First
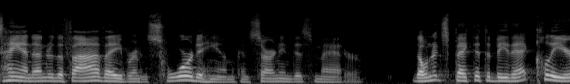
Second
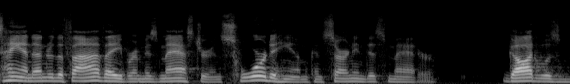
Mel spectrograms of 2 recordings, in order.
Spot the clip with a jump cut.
first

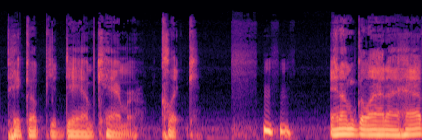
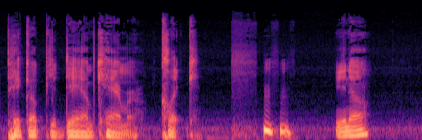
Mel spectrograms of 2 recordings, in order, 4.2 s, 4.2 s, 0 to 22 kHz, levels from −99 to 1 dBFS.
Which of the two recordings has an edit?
first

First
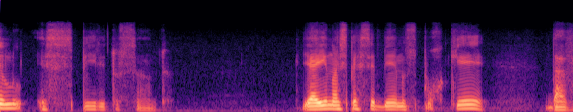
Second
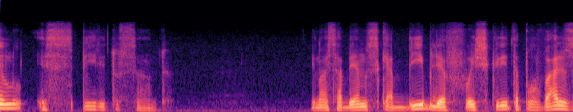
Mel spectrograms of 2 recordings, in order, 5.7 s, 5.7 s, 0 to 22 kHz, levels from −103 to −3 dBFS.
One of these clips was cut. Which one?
first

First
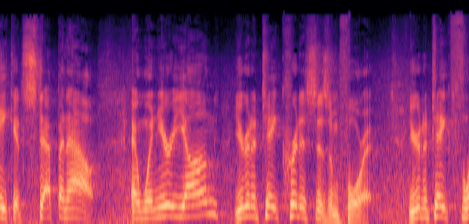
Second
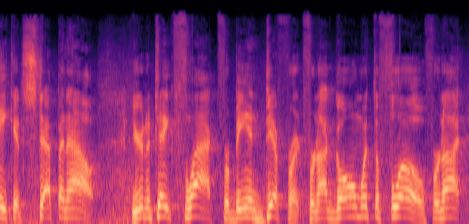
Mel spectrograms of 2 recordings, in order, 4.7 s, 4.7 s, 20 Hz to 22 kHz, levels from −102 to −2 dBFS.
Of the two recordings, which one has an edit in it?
second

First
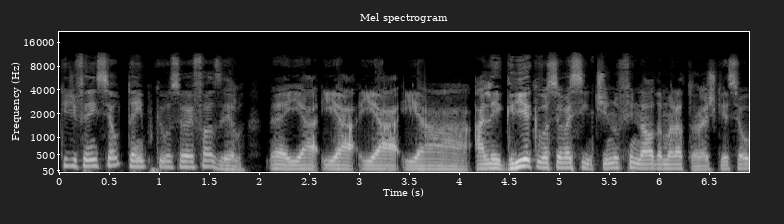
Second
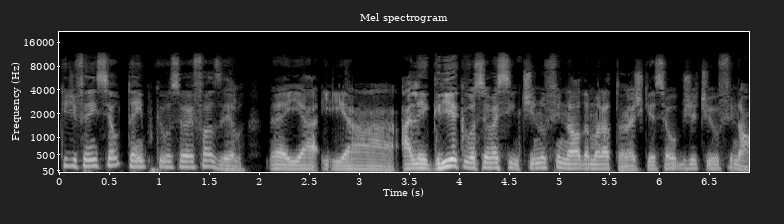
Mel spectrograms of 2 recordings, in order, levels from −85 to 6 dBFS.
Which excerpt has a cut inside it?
second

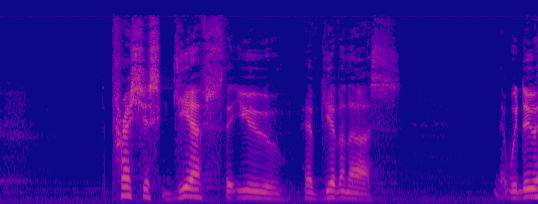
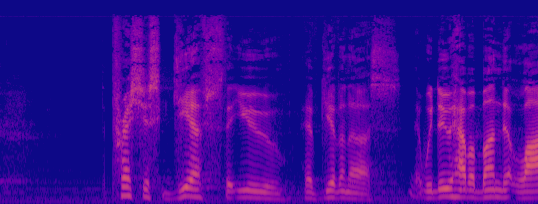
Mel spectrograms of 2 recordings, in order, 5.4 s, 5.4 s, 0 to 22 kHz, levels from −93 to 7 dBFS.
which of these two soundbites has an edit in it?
second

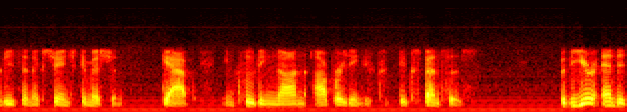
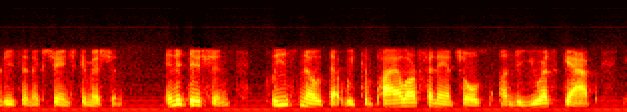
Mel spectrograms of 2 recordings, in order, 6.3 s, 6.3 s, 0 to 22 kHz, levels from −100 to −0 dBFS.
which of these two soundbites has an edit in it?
first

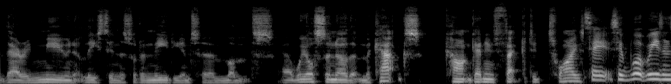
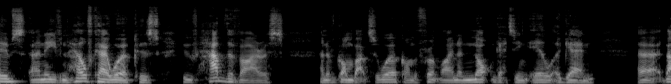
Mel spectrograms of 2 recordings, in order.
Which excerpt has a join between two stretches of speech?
first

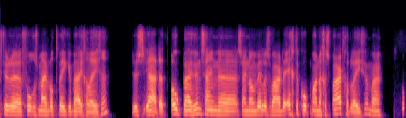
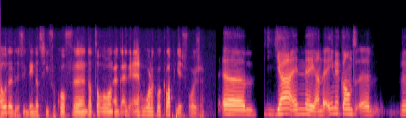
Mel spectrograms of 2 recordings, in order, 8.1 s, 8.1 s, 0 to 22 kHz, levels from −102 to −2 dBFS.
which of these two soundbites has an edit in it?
second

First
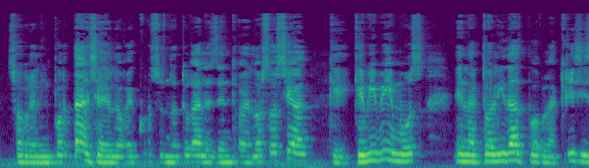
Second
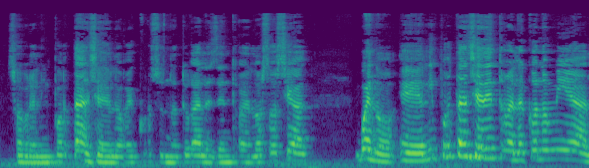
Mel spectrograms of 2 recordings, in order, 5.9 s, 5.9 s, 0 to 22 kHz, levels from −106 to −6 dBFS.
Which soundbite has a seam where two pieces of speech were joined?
first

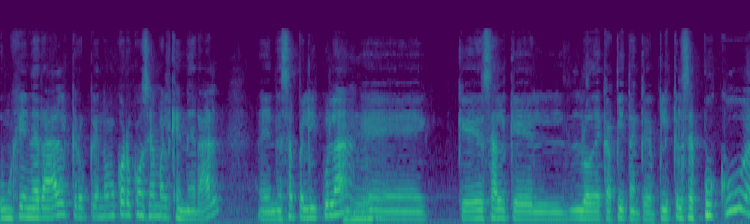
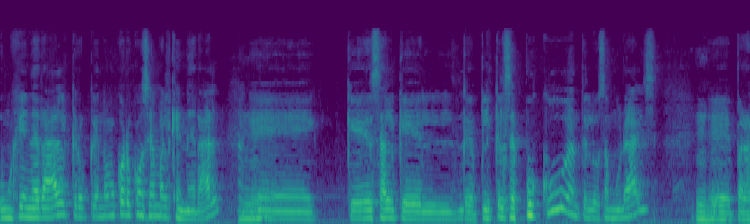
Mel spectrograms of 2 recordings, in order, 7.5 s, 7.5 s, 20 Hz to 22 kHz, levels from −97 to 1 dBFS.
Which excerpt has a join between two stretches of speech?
second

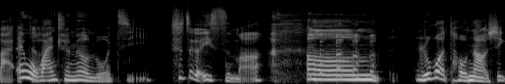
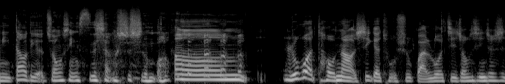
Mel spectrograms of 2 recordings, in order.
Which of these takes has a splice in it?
second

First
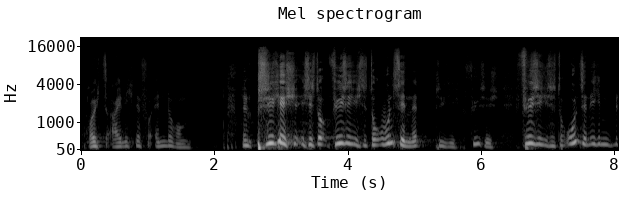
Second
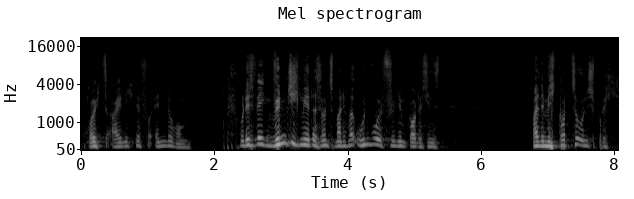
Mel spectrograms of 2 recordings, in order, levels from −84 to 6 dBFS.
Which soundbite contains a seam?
first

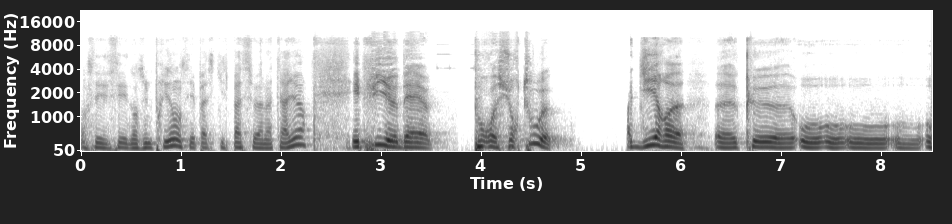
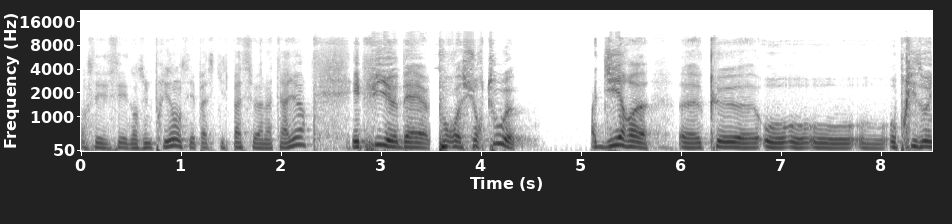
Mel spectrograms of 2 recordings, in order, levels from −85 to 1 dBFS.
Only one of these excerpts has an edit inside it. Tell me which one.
second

